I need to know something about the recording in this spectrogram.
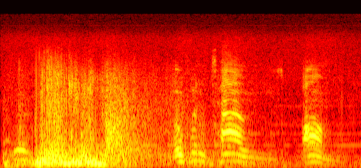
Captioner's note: explosion booms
